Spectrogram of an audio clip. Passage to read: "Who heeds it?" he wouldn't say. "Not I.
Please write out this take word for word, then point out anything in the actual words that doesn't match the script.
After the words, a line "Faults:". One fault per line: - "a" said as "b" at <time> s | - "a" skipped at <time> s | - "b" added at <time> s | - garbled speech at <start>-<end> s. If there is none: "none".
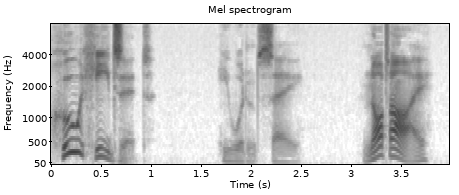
"Who heeds it?" he wouldn't say. "Not I.
Faults:
none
